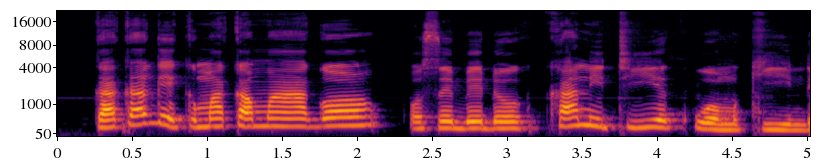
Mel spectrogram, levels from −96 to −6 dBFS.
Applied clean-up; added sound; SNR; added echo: neural mask model DeepFilterNet 3.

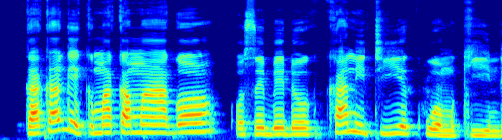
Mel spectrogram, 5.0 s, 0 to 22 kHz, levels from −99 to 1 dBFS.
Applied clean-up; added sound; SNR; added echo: neural mask model Resemble Enhance denoiser.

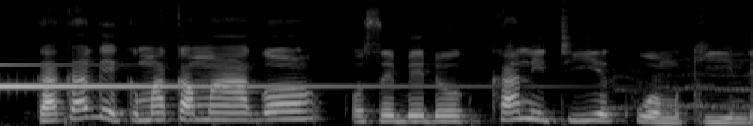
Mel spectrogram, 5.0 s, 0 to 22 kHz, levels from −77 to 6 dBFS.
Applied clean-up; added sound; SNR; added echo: none; Piano; 2 dB; none.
